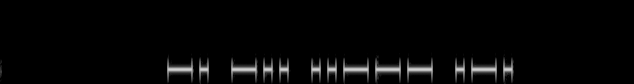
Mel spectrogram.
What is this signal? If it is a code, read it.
Morse code, heard as a keyed tone, about 16 wpm, 700 Hz. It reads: ND2R
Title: USA Call Signs - 4 Characters - Repeated 3x - 15wpm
